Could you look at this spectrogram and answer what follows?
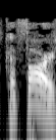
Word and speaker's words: Cathars: it now the catheter is that how you pronounce the qatar stars cathars yes yeah i really enjoyed reading catharsis is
